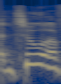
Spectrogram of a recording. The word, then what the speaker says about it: Tua: Tua, is that how you say his name? – Yeah, Tua from Miami, the quarterback.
